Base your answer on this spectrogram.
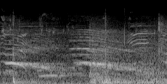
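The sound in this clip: A basketball bounces a few times in a left-handed dribble around a screen during a women's game between the Tigers and the Blue Devils, sharp thuds under continuous commentary.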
